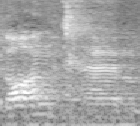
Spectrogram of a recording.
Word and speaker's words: Gaughan: Gaughan.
